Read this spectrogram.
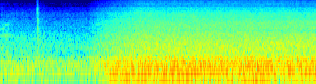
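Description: Waves break and wash ashore.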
